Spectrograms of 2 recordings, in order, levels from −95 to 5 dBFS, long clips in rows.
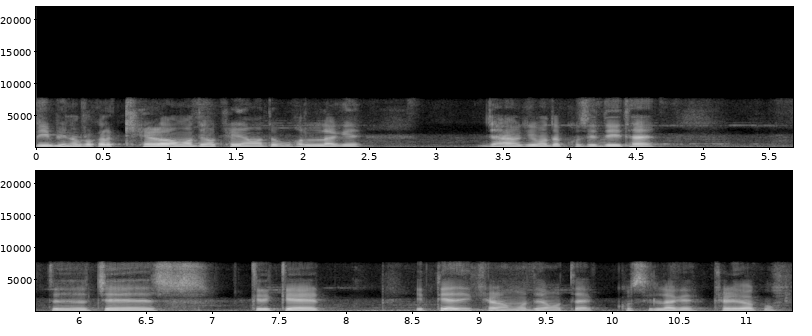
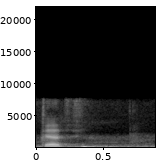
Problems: background sounds at intervals, background conversations at intervals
